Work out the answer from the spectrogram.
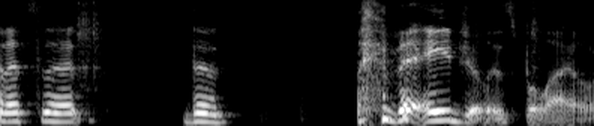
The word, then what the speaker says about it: Belial: It's Belial? B-E-L-I-A-L. Belial, yeah.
